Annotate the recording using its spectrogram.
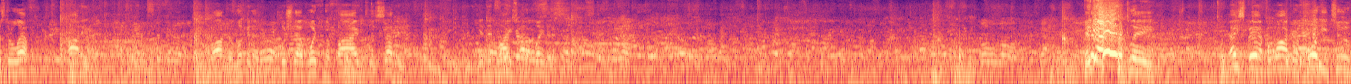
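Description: Men talk and chatter nearby in a large echoing hall.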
